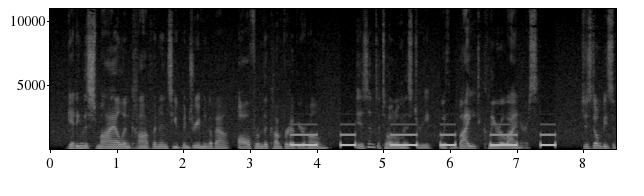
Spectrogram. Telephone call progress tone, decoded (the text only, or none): congestion tone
